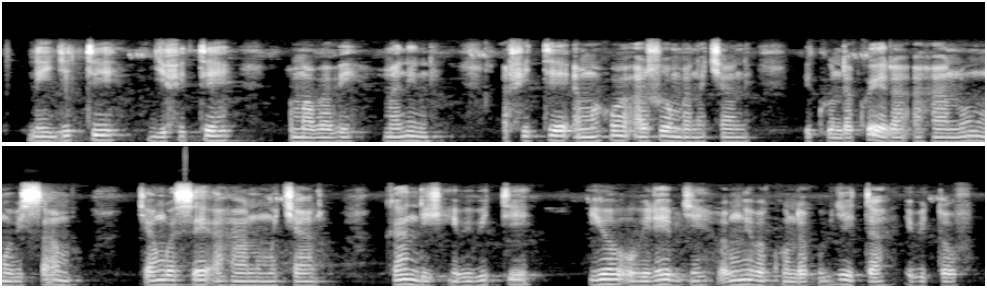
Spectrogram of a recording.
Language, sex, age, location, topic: Kinyarwanda, male, 18-24, Nyagatare, health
